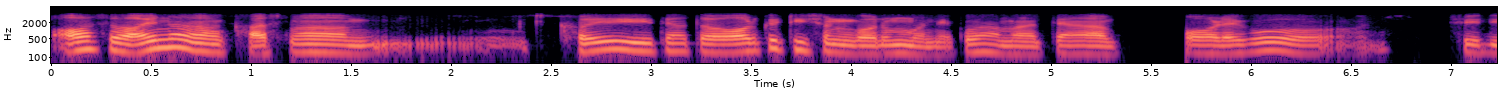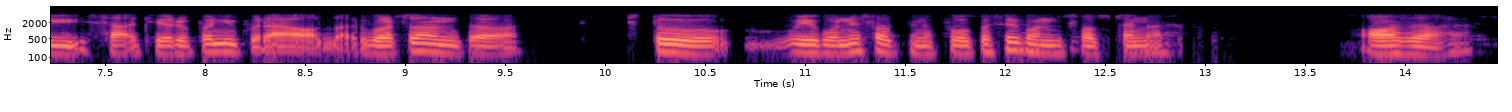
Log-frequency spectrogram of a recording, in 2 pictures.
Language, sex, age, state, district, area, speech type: Nepali, male, 18-30, West Bengal, Kalimpong, urban, conversation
